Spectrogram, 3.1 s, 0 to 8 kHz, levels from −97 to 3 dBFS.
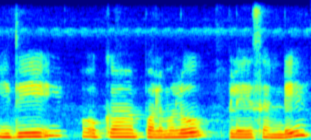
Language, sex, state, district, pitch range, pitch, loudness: Telugu, female, Andhra Pradesh, Krishna, 190-225 Hz, 205 Hz, -16 LUFS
